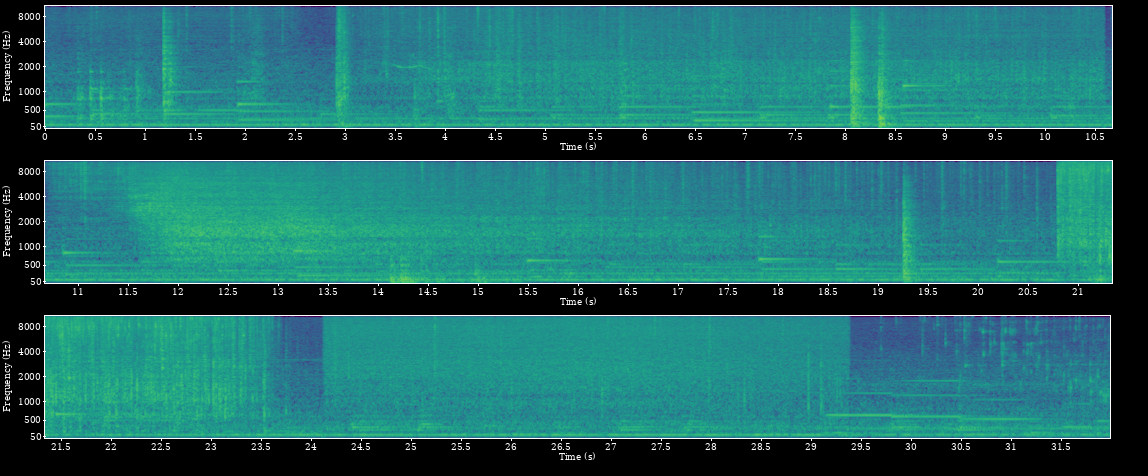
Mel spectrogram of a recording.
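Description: Thin pancake batter sizzling in a hot non-stick frying pan, with a few sharp clicks of a spatula against the pan. About eleven seconds in, the sizzle swells as fresh batter goes into the pan, and a louder hiss follows for about three seconds past the twenty-second mark.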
